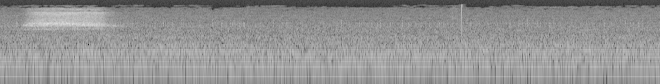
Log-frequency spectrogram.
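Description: A steady machine hum with a strong low drone, and a short hiss about a quarter of a second in.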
